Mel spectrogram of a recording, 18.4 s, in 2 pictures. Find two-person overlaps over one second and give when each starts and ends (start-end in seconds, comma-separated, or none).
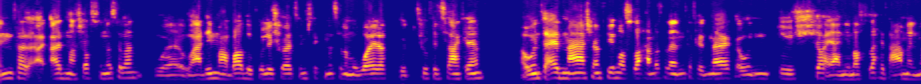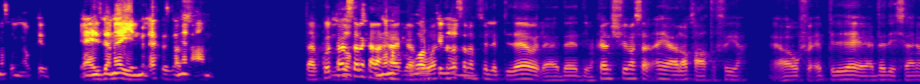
12.4-13.7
